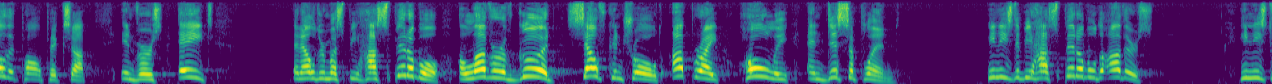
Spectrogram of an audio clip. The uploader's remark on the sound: Sermon preached at the installation service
